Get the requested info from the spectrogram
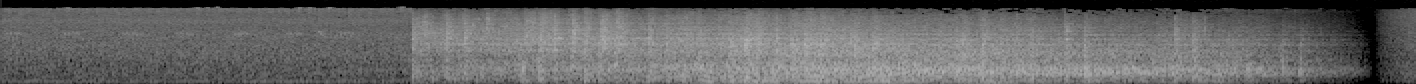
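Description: Faint outdoor background. About two and a half seconds in it cuts abruptly to Sanriku Railway diesel railcars passing on the track, with wheels clacking over the rail joints. The sound swells, then fades away near the end.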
